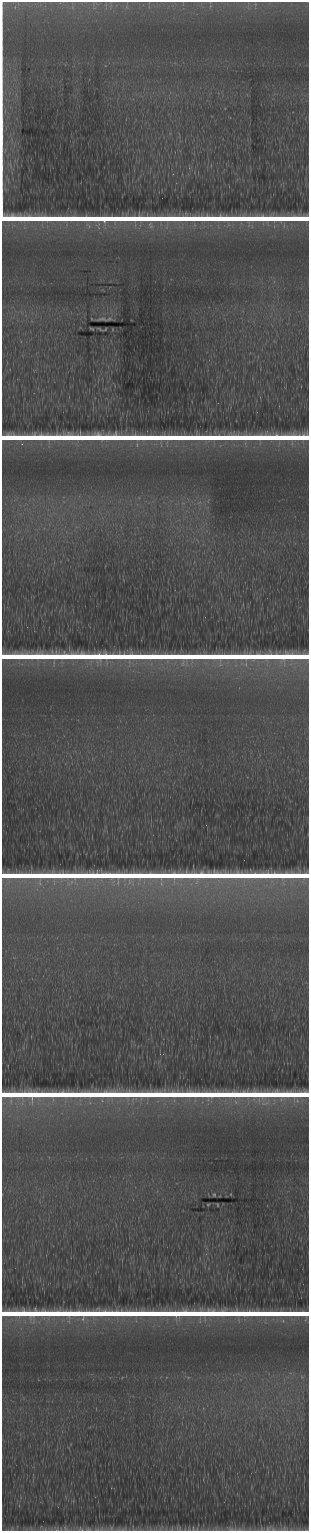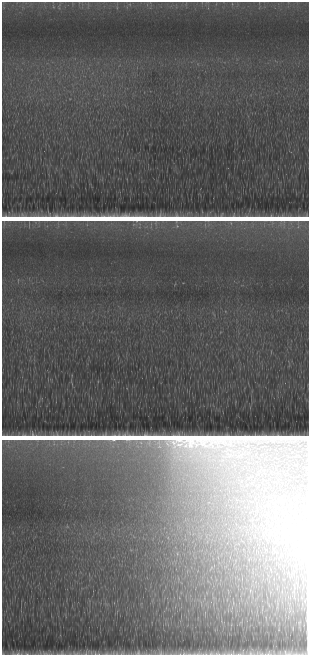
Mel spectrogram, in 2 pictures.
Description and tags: artificial soundscape of the interior of a sinking ocean liner - neutral background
